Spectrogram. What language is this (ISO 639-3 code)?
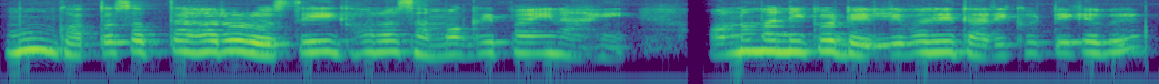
ori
